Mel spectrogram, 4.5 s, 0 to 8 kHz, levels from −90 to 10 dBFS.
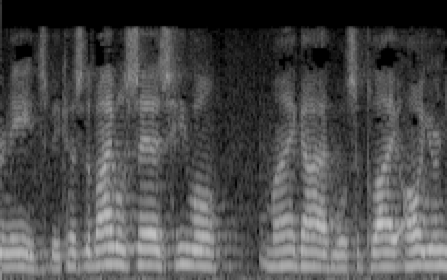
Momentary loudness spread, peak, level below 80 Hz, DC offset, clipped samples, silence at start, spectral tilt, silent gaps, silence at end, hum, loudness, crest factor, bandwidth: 9 LU; -6 dBFS; -58 dBFS; under 0.1%; under 0.1%; 0 s; -7.5 dB/octave; none; 0 s; none; -22 LUFS; 16 dB; 6 kHz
